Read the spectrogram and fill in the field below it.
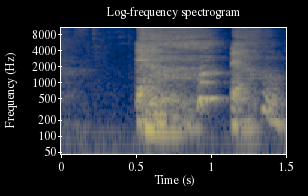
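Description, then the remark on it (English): Two loud coughs in quick succession, the first longer and harsher, the second shorter, with no talking around them. “I have to cough. Hold on. Excuse me.”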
